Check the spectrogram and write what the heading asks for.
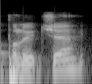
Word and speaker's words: Pelucha: It's spelled P-E-L-U-C-H-A. So if you just go and Google Phil Pelluccia, you will find me.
